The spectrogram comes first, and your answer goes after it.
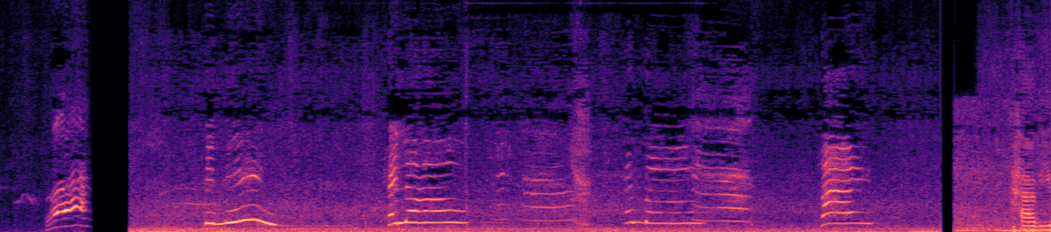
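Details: Cat meowing repeatedly over a steady low hum, with short rising-falling mewing calls coming every second or so; a sharp squeal at the start and a burst of noise near the end.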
